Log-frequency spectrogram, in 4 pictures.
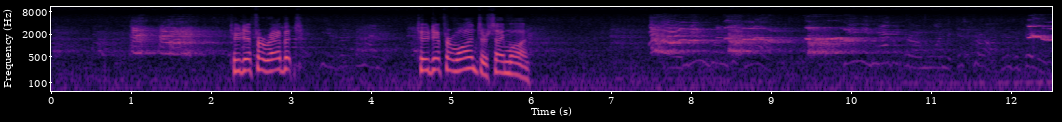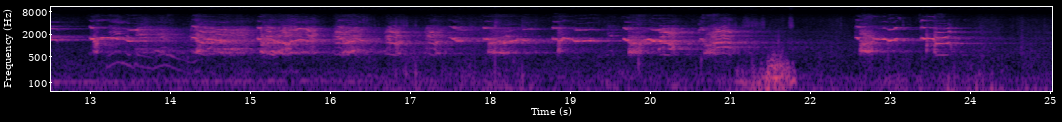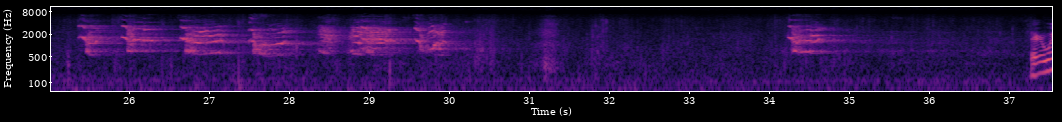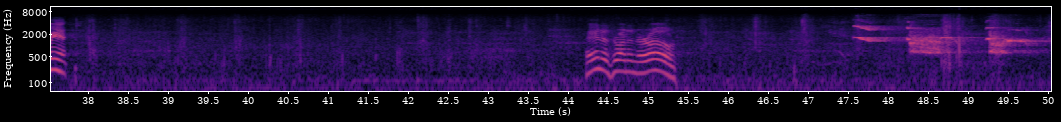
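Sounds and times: beagles baying: 0:00.0 - 0:03.0, 0:05.9 - 0:50.0.

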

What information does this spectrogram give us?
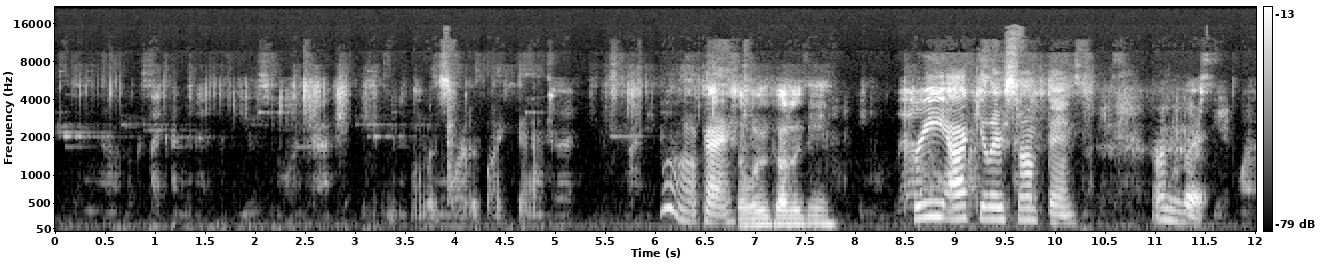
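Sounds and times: whispered and murmured speech: 0:00.0 - 0:06.1.

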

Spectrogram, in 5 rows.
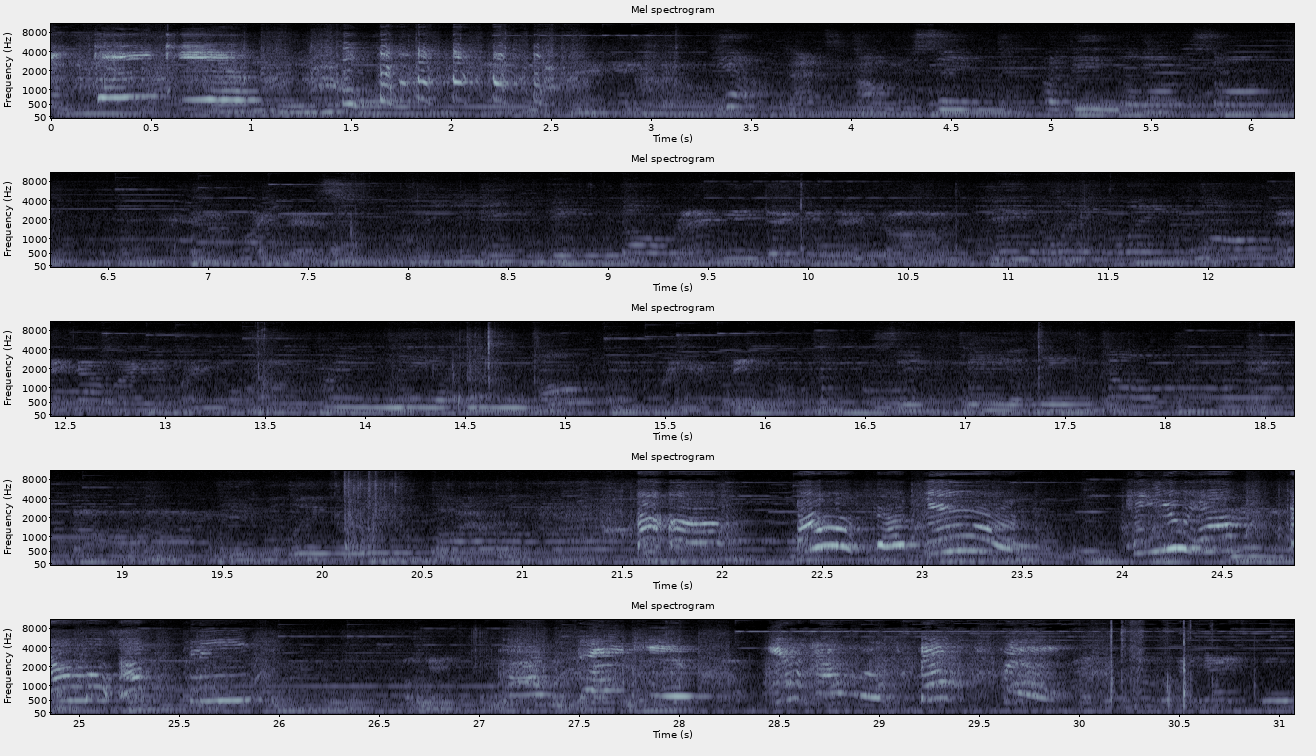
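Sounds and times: high-pitched voice with sliding pitch: 0:00.0 - 0:01.5, 0:21.4 - 0:26.0, 0:27.0 - 0:30.1
electronic toy tune: 0:21.3 - 0:31.0.

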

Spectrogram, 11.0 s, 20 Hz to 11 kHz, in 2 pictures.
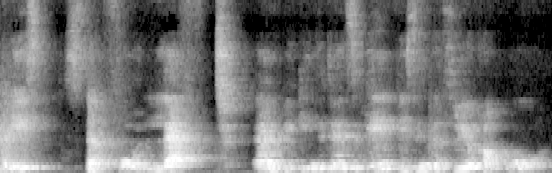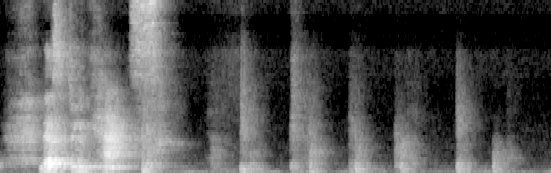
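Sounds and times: boots stepping on hard floor: 0:06.9 - 0:10.8.

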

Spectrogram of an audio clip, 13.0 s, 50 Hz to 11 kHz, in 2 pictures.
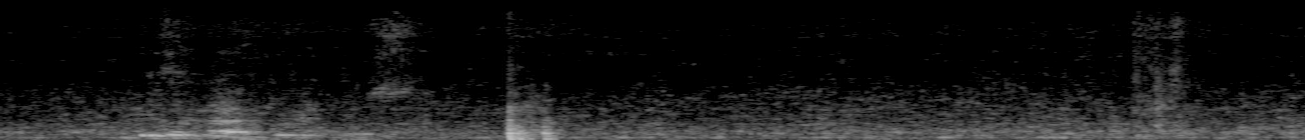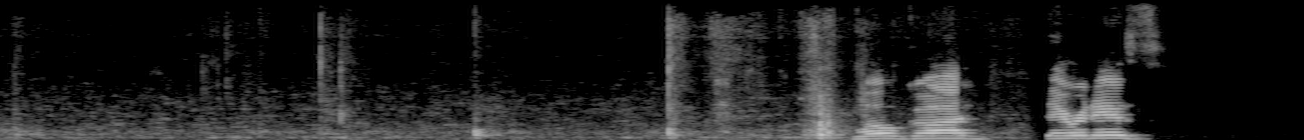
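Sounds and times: low steady hum: 0:00.0 - 0:12.1
clicks and taps on a counter: 0:02.6 - 0:02.9.

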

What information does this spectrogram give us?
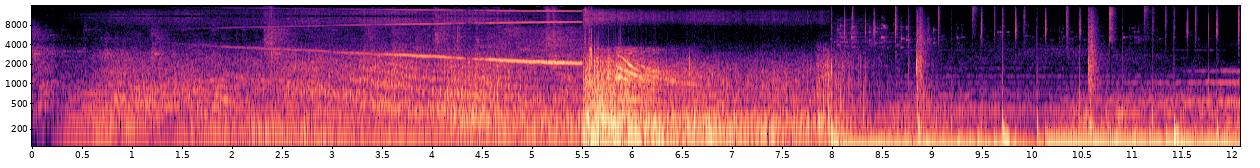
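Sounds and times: power saw running: 0:00.0 - 0:07.6
high saw whine: 0:00.0 - 0:11.9.

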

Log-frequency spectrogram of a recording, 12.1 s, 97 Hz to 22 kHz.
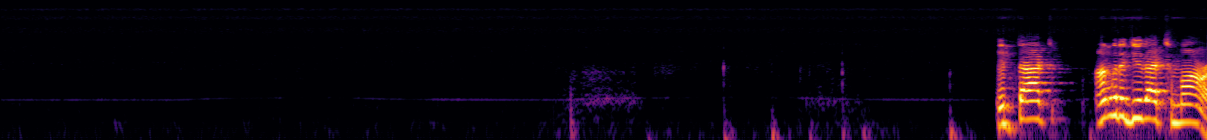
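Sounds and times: faint steady hum: 0:00.0 - 0:12.0
soft low thuds: 0:05.6 - 0:09.9.

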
